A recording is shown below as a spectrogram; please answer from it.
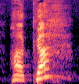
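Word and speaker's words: הָגָה: Tulisannya Hagah, H-A-G-A-H, Hagah, bacanya Hagah.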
